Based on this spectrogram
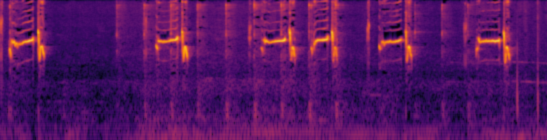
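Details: Prinia (prenjak) singing vigorously: about six high phrases, each a sharp buzzy click followed by a level, drawn-out whistle, spaced roughly every one to two seconds over a low hum.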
